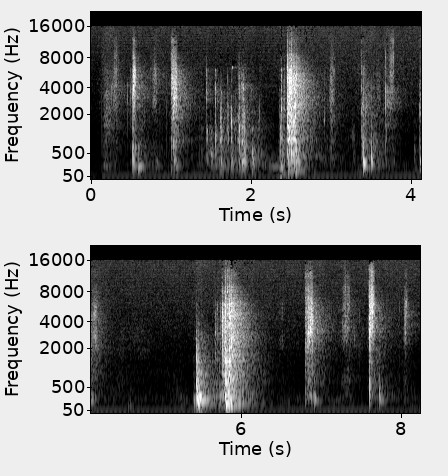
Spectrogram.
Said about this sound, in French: face de cette chambre se trouvent deux portes. La première, c'est la mienne. Ma reine l'ouvre et entre.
